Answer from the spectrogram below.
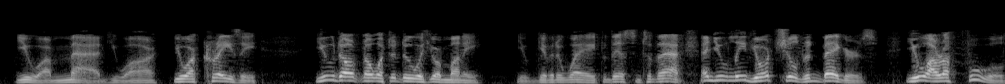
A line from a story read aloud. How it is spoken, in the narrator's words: said she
